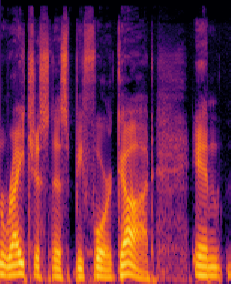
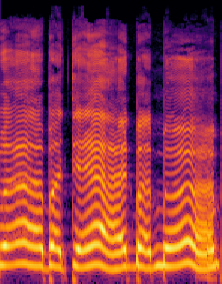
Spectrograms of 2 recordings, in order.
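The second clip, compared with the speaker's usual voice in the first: put-on very high, very slow, drawn-out, pouty child whine; 12 semitones higher than usual. Parent explaining the no-whining rule, imitating a whining child. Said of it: "use that tone of voice".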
